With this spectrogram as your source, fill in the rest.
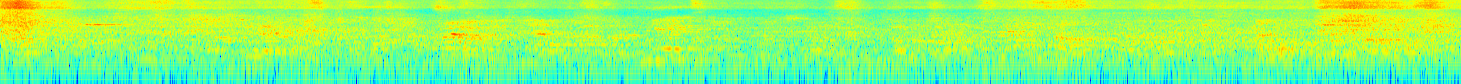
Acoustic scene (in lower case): cafe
